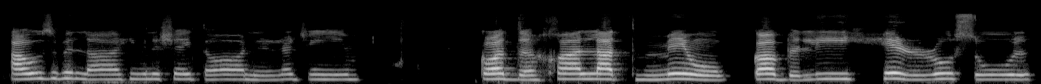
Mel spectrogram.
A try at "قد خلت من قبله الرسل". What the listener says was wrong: Okay, just over here on the scene, it was a little bit longer than 1 second, so just make it shorter. So قبله الرسل. And also on this noon, you made the nasal sound great, but just prolong it a little bit longer. So قد خلت من قبله الرسل. من قبله.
